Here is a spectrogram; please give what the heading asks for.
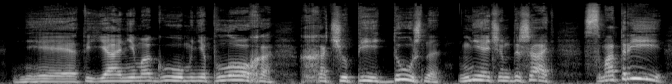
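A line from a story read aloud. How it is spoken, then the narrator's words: Sudden shout. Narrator (Russian): вдруг закричал водила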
